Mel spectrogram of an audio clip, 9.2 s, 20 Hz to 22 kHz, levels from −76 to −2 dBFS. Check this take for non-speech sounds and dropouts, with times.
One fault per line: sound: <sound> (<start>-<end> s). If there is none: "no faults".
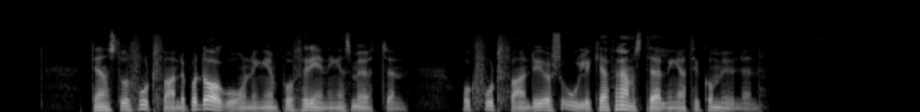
no faults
